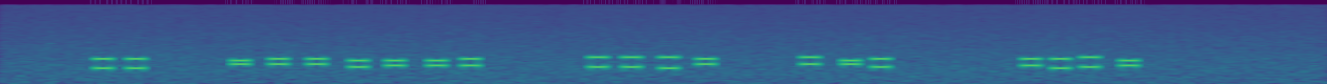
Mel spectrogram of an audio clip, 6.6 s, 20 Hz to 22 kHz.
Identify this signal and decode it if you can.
DTMF, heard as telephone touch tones, dialled by hand, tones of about 80 ms. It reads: 22 *004778 6630 #*5 8267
